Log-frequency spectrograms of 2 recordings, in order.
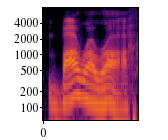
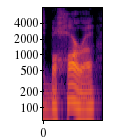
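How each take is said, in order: First: The middle consonant sounds like an r. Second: The middle consonant sounds like an h. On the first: This is how the speaker believes it is said. The speaker calls it right. "but I believe it's Barara" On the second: This is how other people commonly say it. The speaker calls it wrong. "I hear people pronounce this all the time as Bahara"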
